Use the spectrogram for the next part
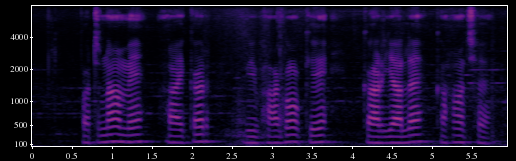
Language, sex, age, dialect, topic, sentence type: Maithili, male, 18-24, Angika, banking, statement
